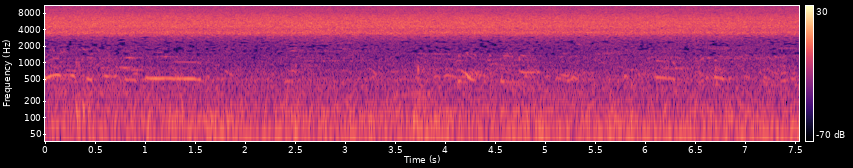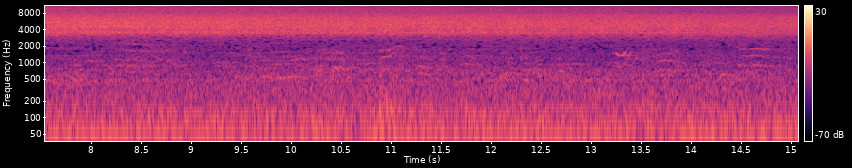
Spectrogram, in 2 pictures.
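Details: On a school playground in high summer, cicadas keep up a loud, even, hissing whine throughout, steady in strength, with occasional soft children's voices far off.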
